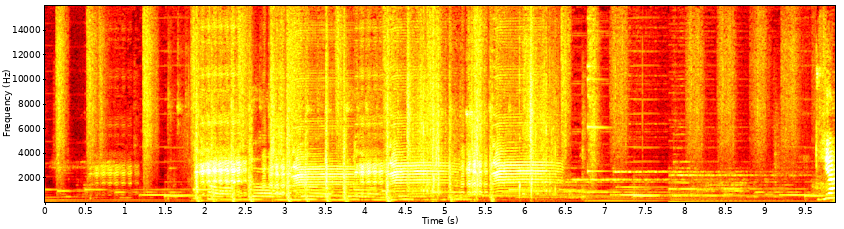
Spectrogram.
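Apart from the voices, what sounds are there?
sheep bleating in a video game, Minecraft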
